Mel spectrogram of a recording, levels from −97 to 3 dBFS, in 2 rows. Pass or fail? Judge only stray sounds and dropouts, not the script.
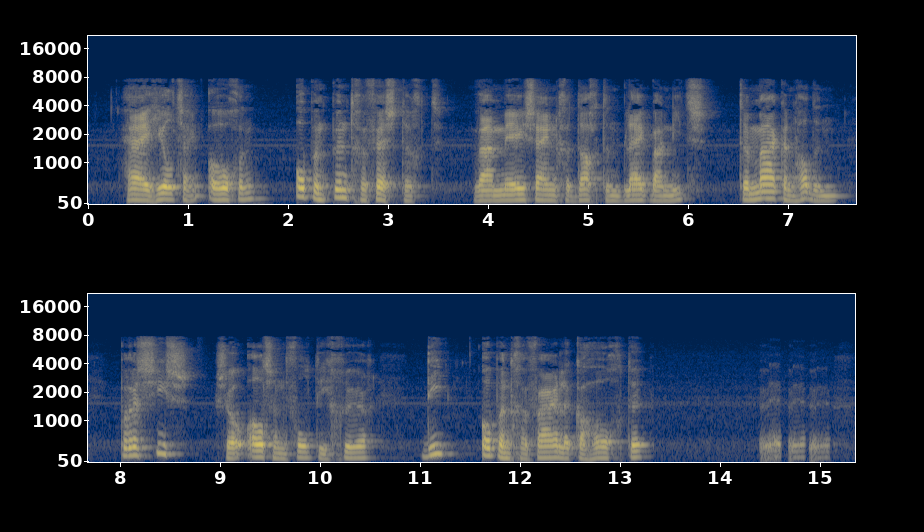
fail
